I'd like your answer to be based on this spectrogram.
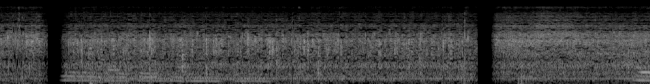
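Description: Garlic and onion sauté in a pan, a steady close sizzle and crackle broken by two brief silent cuts, with faint background noise underneath.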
